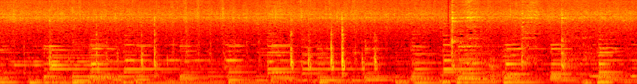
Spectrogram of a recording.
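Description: A kitchen knife chopping fresh thyme on a wooden cutting board gives a few sharp taps, over a steady sizzle of vegetables frying in a hot pan. Background guitar music plays throughout.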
